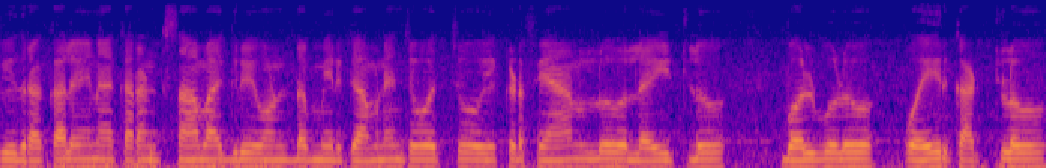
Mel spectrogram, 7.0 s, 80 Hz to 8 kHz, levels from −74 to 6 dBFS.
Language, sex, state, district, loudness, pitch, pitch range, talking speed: Telugu, male, Andhra Pradesh, Visakhapatnam, -22 LUFS, 120 Hz, 115-125 Hz, 130 wpm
